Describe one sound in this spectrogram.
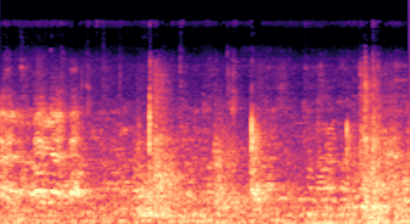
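A cue stick strikes a pool ball with a sharp click.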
